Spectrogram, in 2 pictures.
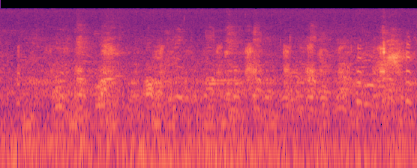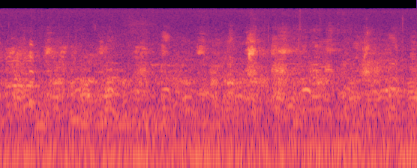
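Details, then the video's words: Wild flamingo flock on a river in the Dominican Republic giving continuous overlapping nasal honks and short grunting calls, several birds at once, over a constant low-pitched rumble of water or wind. "Sound Effect Of Flamingo Flock"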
